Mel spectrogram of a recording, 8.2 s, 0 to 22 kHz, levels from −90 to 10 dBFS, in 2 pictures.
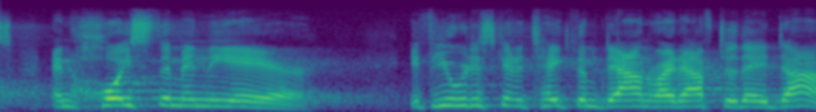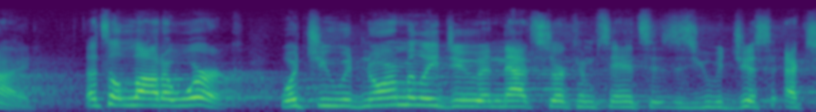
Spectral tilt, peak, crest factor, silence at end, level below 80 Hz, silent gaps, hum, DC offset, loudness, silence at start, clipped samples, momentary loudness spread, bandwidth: -3 dB/octave; -2 dBFS; 18 dB; 0 s; -74 dBFS; none; none; under 0.1%; -20 LUFS; 0 s; under 0.1%; 12 LU; 15 kHz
